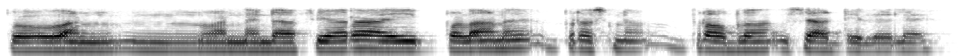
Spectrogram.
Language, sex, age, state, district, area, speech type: Malayalam, male, 30-45, Kerala, Malappuram, rural, conversation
